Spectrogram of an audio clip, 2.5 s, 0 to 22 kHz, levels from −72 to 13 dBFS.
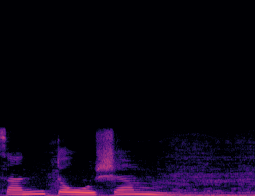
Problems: constant background noise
